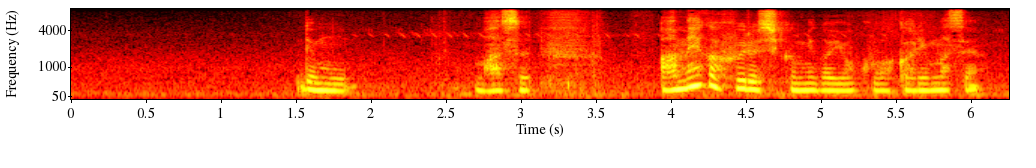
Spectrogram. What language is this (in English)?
Japanese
